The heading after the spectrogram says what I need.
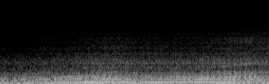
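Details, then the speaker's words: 2000 Peugeot 607 ES9J4S V6 petrol 210 hp, ZF 4HP20 automatic, 200,000+ mileage, check engine light on: heavy rough laboured low rumble swelling when revved; engine badly worn and failing. "The engine is fucking gone. Yeah, it's gone, man."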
